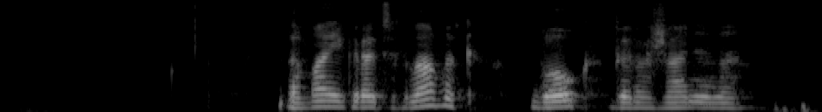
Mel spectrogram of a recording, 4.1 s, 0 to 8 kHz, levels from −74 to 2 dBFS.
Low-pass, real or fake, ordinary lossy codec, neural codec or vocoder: 7.2 kHz; fake; MP3, 48 kbps; codec, 44.1 kHz, 2.6 kbps, SNAC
